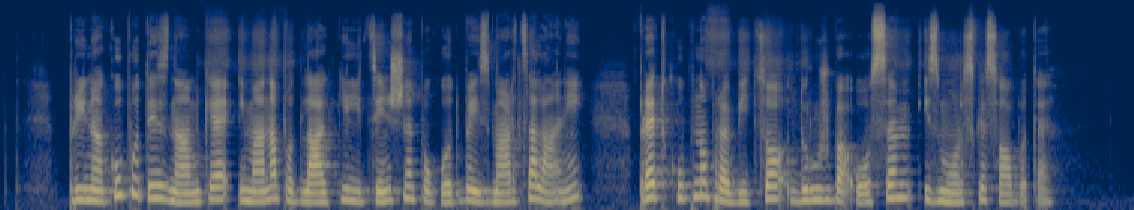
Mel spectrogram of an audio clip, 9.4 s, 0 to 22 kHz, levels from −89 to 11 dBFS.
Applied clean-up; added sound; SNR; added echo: neural mask model RNNoise.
